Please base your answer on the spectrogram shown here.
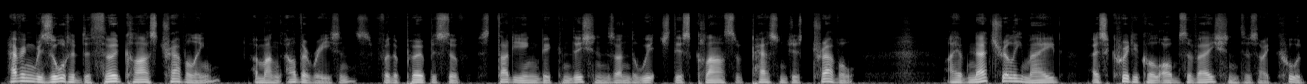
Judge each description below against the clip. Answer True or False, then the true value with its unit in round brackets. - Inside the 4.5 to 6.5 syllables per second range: True (5.2 syllables/s)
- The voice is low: True (100 Hz)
